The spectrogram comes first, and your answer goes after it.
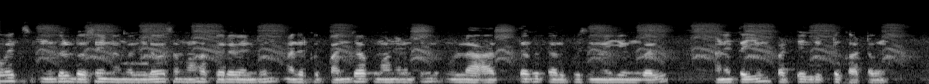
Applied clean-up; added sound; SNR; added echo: none; Crow; 19 dB; none.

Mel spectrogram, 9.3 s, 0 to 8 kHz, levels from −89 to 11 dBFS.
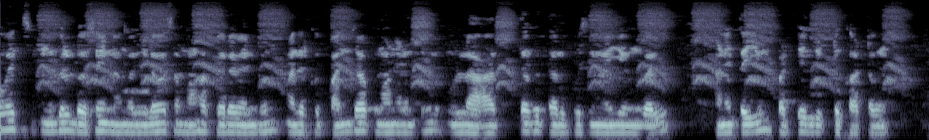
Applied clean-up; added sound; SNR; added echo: classical method log-MMSE.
